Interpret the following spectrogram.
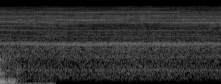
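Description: Bosch hand-held circular saw with a dust extractor attached, running at speed with the blade not yet in the wood: a steady, even whine.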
